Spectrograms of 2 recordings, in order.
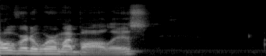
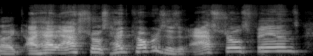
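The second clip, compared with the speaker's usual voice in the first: sarcastic questions; 7 semitones higher than usual. Real, not acted. Mocking the you people remark.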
